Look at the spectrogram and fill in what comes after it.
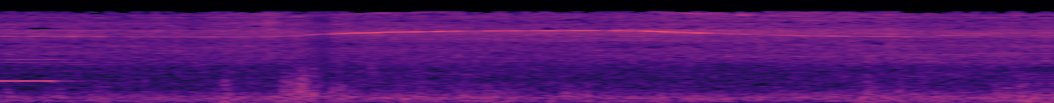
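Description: A level-crossing alarm's two alternating tones stop just after the start. A steady rumble of a passenger train moving away along the track follows, with a faint high whine rising and falling in the middle.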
